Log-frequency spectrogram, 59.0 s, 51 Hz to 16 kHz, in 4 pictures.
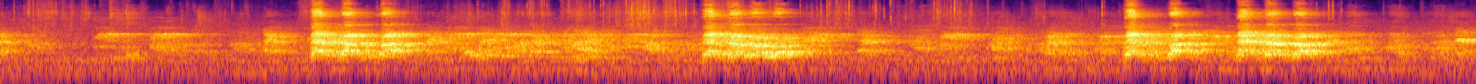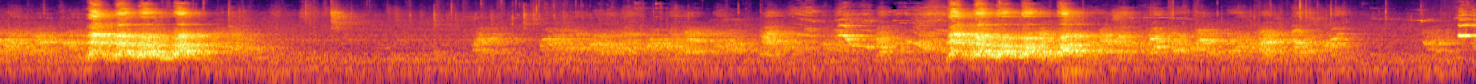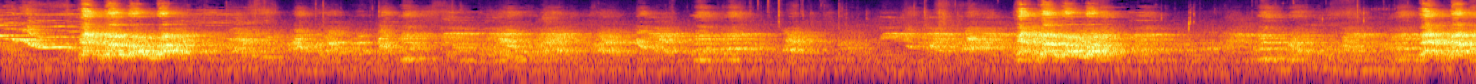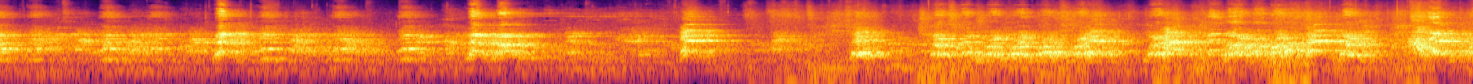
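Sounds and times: dogs barking and yipping: 0.0 - 17.4, 19.4 - 59.0.

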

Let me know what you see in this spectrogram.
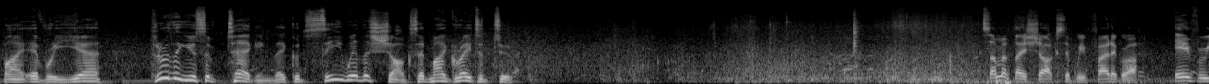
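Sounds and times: water splashing against boat: 3.1 - 11.7.

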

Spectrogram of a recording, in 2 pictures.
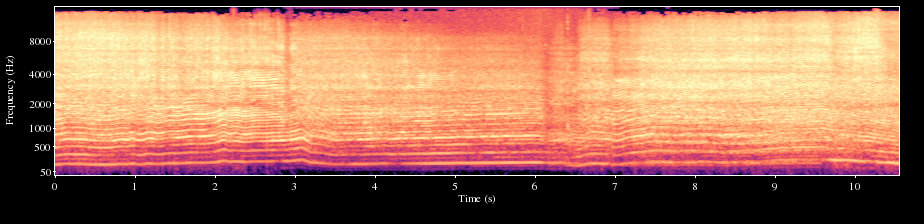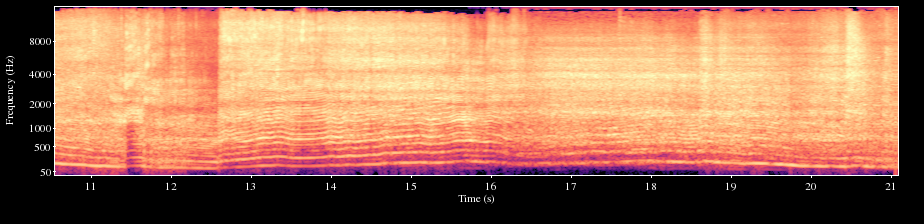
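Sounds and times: car engine revving: 0.0 - 21.0.

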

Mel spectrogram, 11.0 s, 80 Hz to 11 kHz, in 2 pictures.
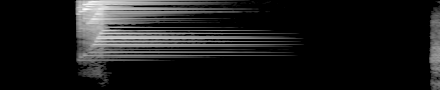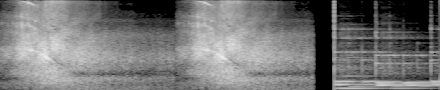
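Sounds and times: bright bell-like chime: 1.0 - 3.6.

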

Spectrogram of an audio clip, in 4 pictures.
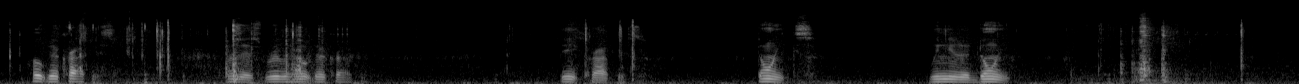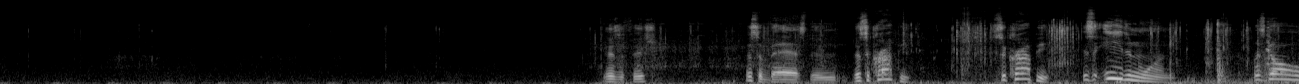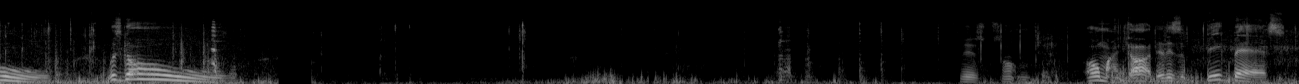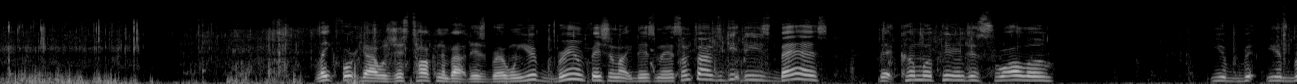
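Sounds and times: microphone handling rumble: 19.2 - 28.8, 31.4 - 34.9, 35.7 - 42.7.

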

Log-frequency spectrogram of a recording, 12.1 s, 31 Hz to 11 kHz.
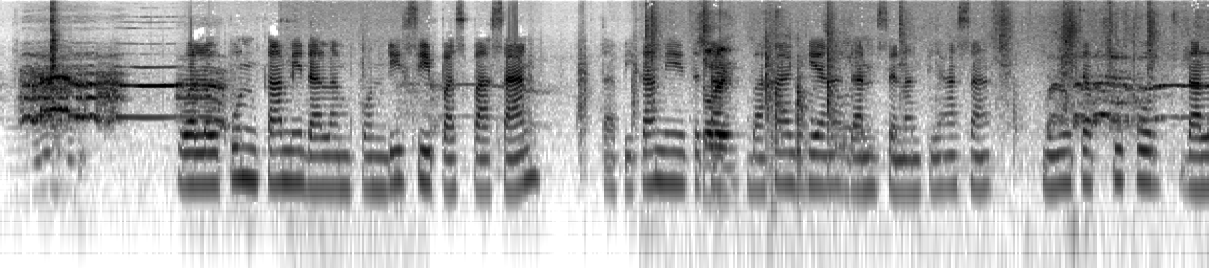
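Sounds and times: rooster crowing: 0.0 - 2.4, 3.3 - 5.6, 10.4 - 12.0.

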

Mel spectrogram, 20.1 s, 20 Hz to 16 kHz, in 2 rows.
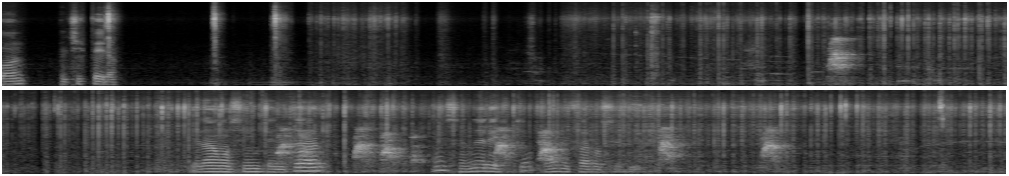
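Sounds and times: faint crackling of burning: 2.7 - 20.0
fire steel scraping: 5.2 - 20.0.

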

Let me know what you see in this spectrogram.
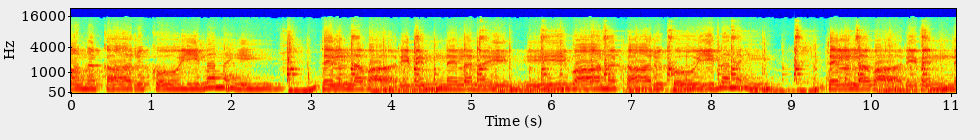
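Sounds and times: man singing wordless notes: 0.0 - 11.0
song accompaniment: 0.0 - 11.0.

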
